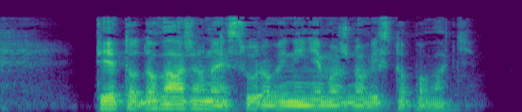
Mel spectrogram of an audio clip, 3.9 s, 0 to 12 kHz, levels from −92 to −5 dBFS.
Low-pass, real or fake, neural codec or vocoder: 7.2 kHz; real; none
